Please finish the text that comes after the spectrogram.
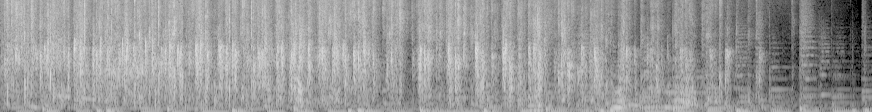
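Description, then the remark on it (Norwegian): An audience applauds a guest speaker with dense, steady clapping over a backing of low music, then the clapping thins out and fades toward the end. “og applaus for deg.”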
